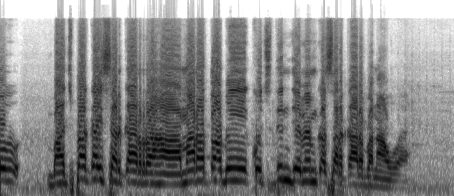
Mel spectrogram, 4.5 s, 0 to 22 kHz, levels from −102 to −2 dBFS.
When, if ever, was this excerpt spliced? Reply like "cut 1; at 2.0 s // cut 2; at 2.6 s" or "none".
none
